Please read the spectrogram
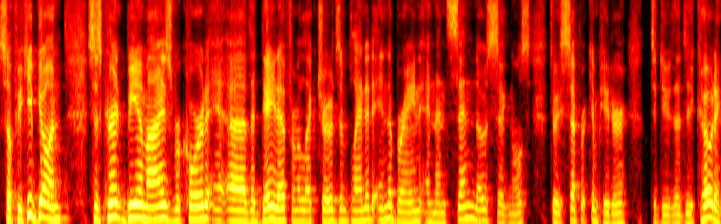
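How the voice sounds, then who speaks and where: A man speaks at a fairly quick pace with a fairly high pitch and ordinary pitch variation. His loudness swings widely over a very clean recording with a silent background. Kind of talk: commentary reading from articles. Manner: fast; halting.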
